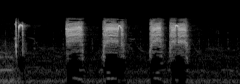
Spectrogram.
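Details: Black francolin roaming free in the wild near Nawabshah, Pakistan: a short harsh note followed by four loud, buzzy, high-pitched rasping notes in two pairs, over a quiet background.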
